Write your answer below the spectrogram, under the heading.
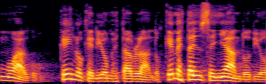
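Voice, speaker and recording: A fairly high-pitched male voice with very wide pitch swings. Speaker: pastor. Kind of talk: sermon. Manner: halting.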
